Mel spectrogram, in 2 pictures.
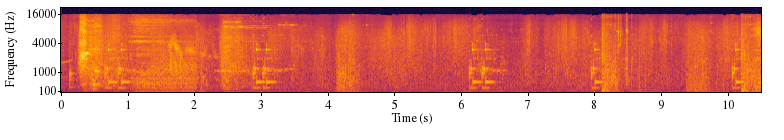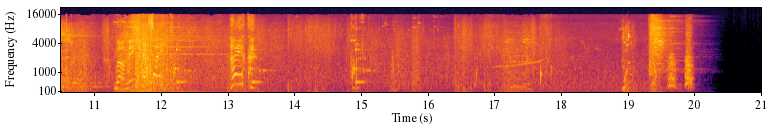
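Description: A bright magical chime rings out again and again.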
